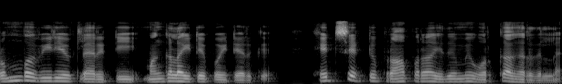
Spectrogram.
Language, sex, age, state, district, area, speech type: Tamil, male, 30-45, Tamil Nadu, Erode, rural, spontaneous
